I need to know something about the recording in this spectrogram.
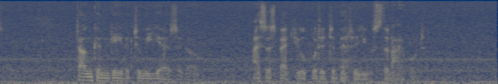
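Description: A man speaks calmly through a speaker.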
